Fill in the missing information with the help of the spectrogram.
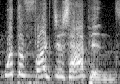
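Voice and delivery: very high-pitched astonished question; real shocked, soaring voice; stunned disbelief. Real, not acted. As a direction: squeal it in total disbelief. Stunned by sudden trading profit.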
